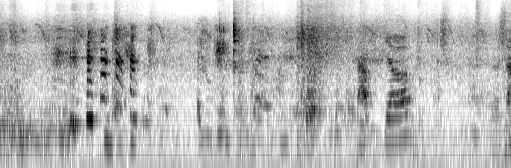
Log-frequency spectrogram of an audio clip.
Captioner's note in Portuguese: Tiếng cười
